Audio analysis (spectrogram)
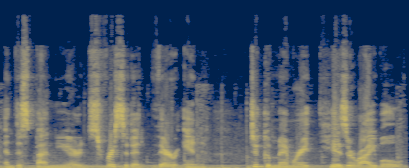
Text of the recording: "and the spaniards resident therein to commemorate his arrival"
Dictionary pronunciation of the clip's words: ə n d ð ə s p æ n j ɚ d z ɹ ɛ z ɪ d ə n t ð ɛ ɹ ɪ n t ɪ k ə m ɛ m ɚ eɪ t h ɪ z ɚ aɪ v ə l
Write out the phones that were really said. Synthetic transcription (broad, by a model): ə n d ð ə s p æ n j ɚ d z ɹ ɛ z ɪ d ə n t ð ɛ ɹ ɪ n t ɪ k ə m ɛ m ɚ eɪ t h ɪ z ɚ aɪ v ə l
